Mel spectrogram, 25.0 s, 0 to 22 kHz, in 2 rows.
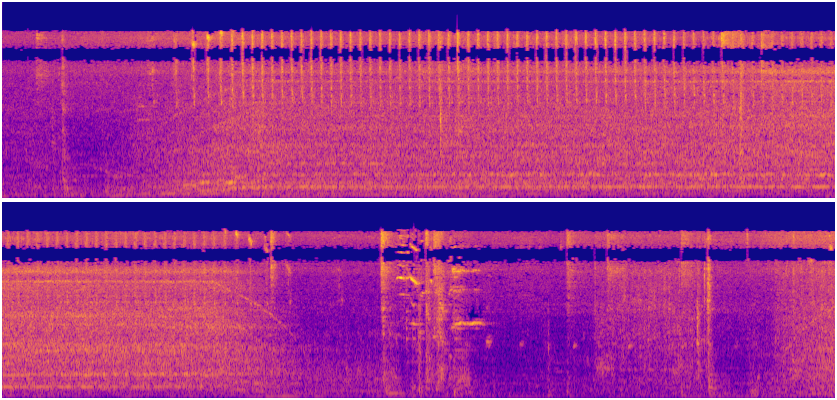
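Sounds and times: machinery humming: 0.0s - 18.4s
fast even ticking: 2.6s - 10.8s.

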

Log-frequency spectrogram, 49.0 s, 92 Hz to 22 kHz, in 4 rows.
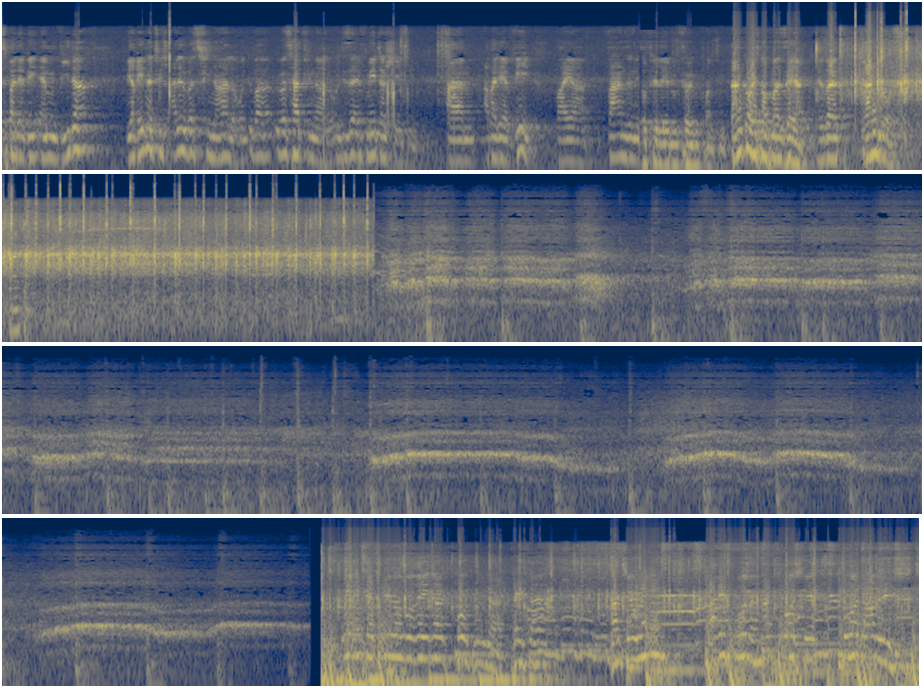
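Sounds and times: people clapping: 10.8s - 17.3s, 41.4s - 49.0s
crowd singing a chant: 17.2s - 41.0s
regular low beat: 39.6s - 49.0s.

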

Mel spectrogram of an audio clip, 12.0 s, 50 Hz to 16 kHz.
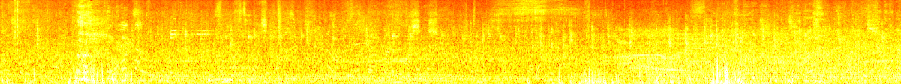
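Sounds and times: spectators murmuring: 0.0s - 12.0s.

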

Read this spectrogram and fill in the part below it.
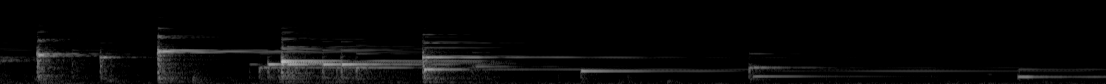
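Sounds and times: quiet sparse piano piece: 0.0s - 11.0s.

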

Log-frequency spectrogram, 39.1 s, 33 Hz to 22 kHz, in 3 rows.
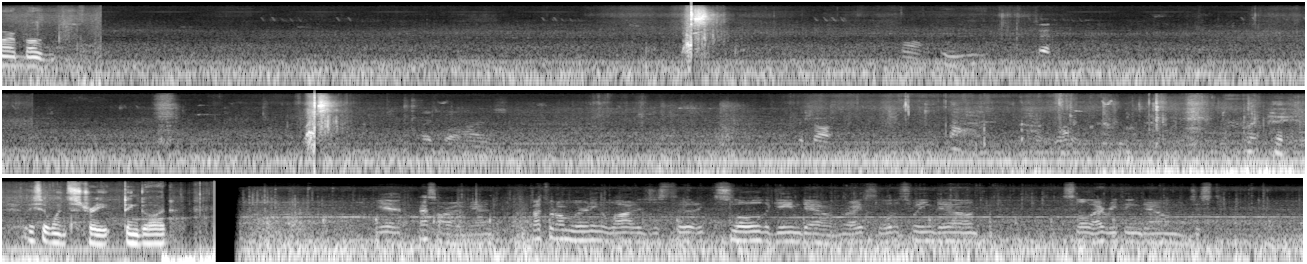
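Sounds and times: low background rumble: 0.0s - 39.0s
golf club striking ball: 6.8s - 7.6s, 14.7s - 17.3s.

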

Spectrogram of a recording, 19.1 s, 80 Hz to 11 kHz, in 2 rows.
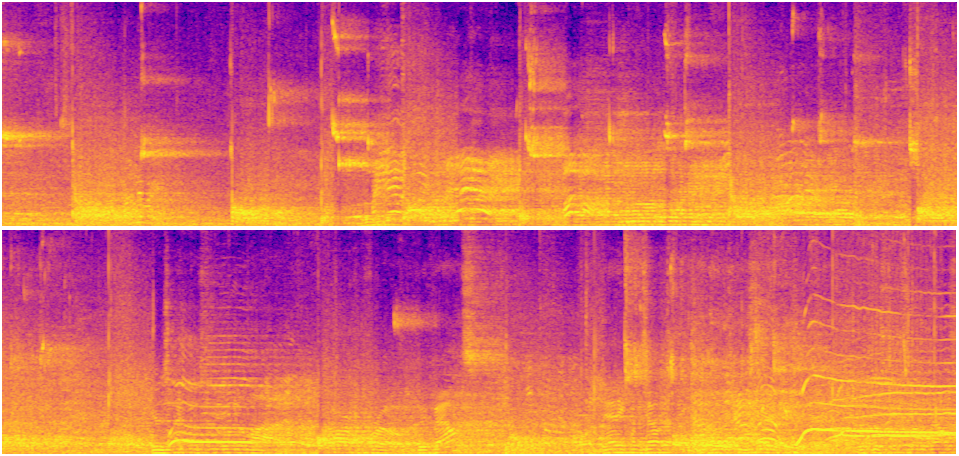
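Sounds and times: crowd voices: 0.0s - 19.0s.

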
